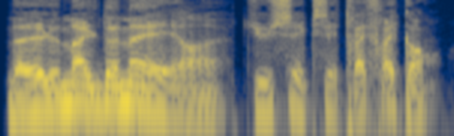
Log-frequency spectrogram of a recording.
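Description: A man voicing a fierce, brutal warrior king who speaks slowly and gruffly. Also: lowish voice, expressive, fairly bright tone, no echo, studio quality.

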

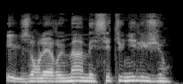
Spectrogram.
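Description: Audiobook figure: a man as a curious young swordsman. Slightly raised pitch, patient explanations. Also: fairly even intonation, fairly quick, dry recording, clean studio sound, natural voice. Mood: explaining.

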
